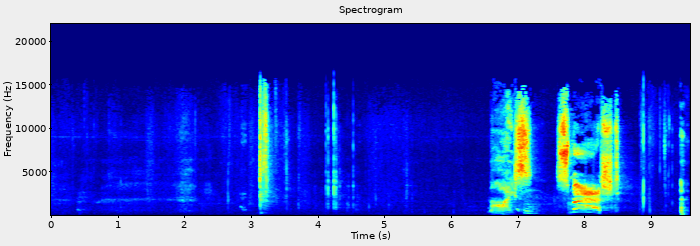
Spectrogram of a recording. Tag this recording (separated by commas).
Speech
